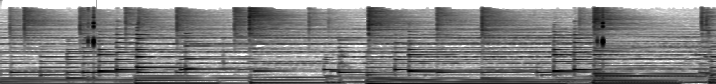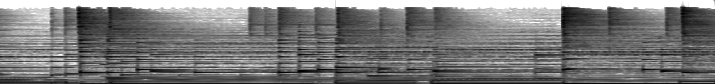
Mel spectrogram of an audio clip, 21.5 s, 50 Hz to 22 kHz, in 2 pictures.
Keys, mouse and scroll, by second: 1.2 click, 1.6-2.3 scroll up 1, 8.8 click, 10.4 shift+m, 11.9-17.0 typing, 18.1-21.4 typing.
